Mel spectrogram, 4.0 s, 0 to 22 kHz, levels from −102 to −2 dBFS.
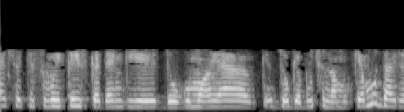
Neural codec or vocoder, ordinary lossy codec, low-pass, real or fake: none; MP3, 16 kbps; 3.6 kHz; real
